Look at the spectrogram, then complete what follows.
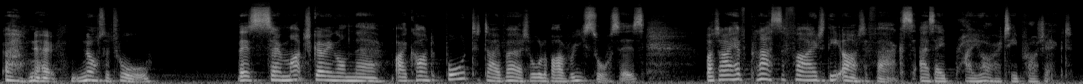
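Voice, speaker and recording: A woman playing an earnest, thoughtful leader of space explorers in a video game, measured and slightly reserved. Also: on the low side, expressive. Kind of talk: video game dialogue acting.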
